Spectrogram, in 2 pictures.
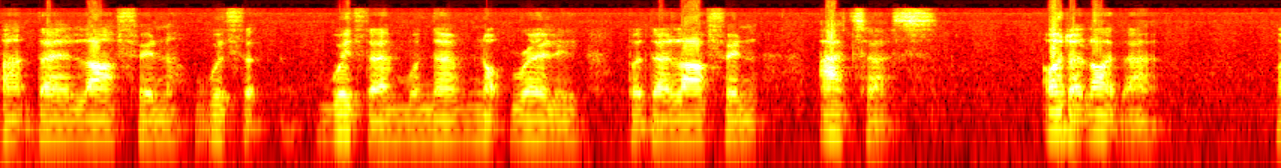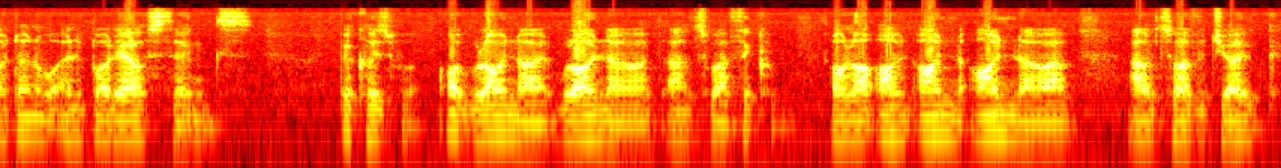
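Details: Adult male speaker with Asperger syndrome who says he stutters and refers to notes because of his stuttering; stuttering.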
